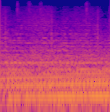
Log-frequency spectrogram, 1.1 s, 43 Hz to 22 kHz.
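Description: A petrol Citroen C5 Aircross SUV accelerates hard after a downshift during a drag and rolling race, a steady deep engine rumble heard from inside the car.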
